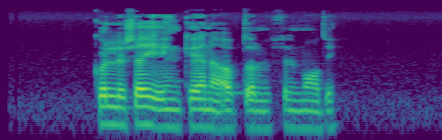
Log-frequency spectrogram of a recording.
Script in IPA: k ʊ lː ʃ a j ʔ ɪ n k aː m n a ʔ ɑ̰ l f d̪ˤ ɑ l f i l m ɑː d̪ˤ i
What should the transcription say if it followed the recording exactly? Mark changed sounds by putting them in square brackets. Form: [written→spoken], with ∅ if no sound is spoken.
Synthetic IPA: k ʊ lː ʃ a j ʔ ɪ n k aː [m→∅] n a ʔ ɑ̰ [l→∅] f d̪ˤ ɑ l f i l m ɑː d̪ˤ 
